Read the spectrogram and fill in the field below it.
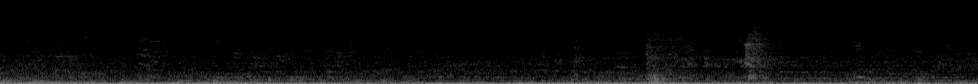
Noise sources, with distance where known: background noise

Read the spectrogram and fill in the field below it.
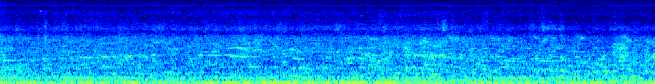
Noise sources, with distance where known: music from a fixed source, near
person or small group talking

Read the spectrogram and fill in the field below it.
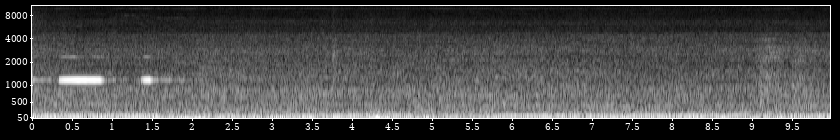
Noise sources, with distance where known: large-sounding engine, near
reverse beeper, near

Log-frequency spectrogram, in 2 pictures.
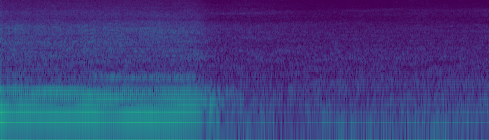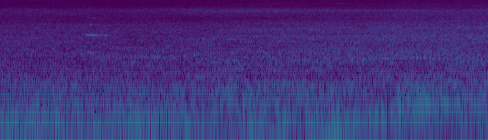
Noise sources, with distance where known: large-sounding engine, near

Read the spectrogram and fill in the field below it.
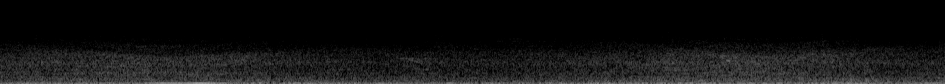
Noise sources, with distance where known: medium-sounding engine, far

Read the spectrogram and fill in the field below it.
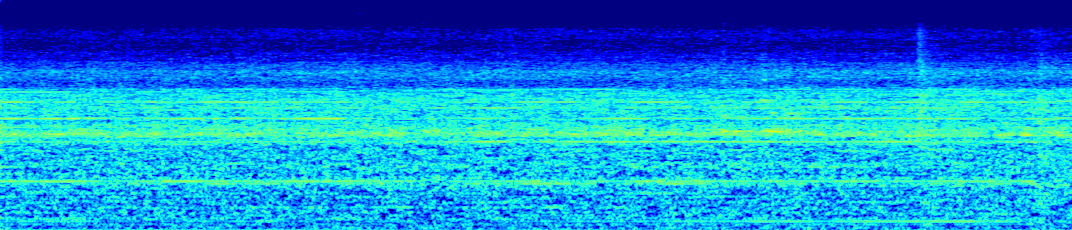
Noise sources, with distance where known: unidentified impact machinery

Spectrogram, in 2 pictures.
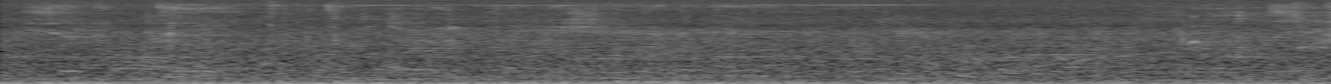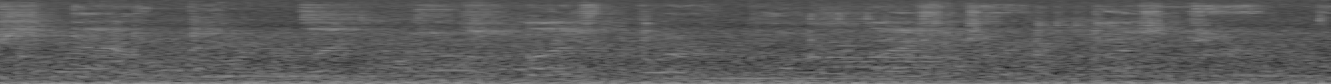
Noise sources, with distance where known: person or small group talking, far

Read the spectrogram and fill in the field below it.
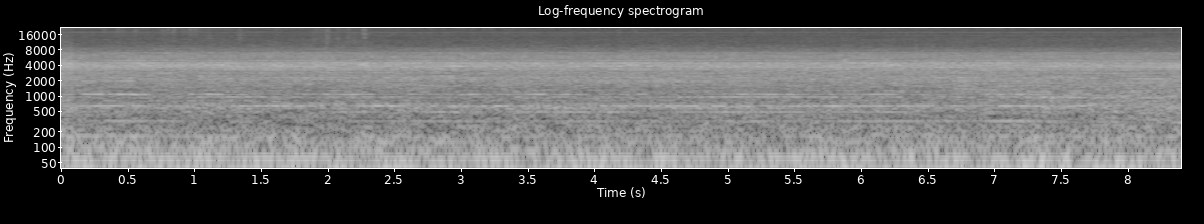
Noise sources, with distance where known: unidentified alert signal, far

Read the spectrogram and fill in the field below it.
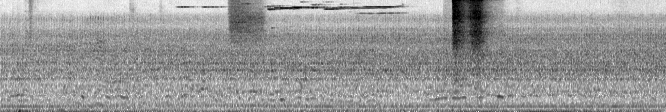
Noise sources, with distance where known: large-sounding engine, near

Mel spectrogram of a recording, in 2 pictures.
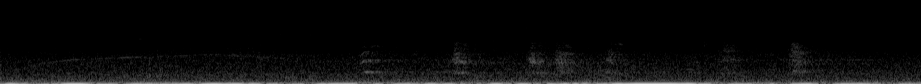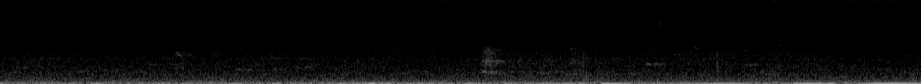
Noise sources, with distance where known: dog barking or whining, far

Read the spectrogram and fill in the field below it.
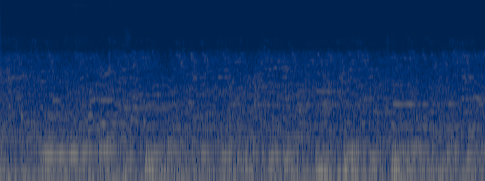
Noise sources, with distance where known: unidentified human voice, far

